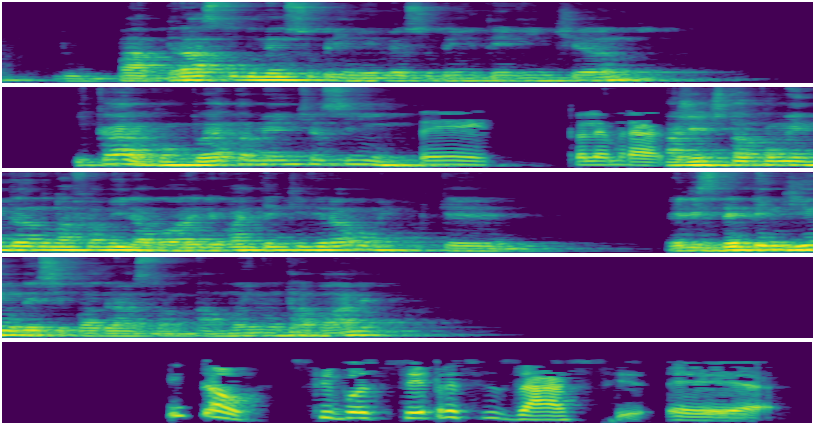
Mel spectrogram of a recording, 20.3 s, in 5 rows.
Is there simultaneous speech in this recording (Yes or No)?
No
